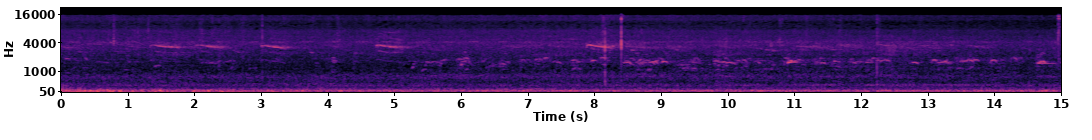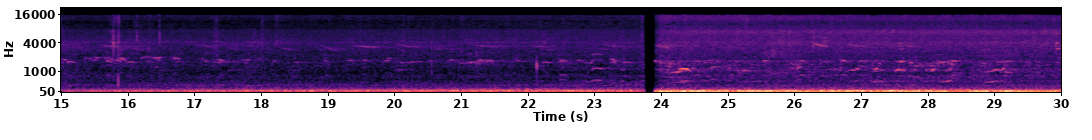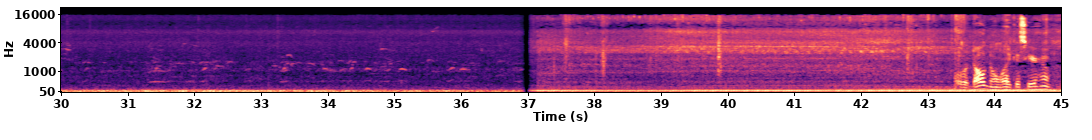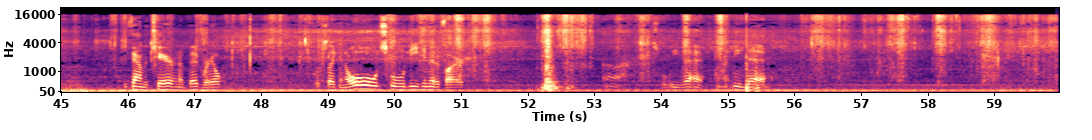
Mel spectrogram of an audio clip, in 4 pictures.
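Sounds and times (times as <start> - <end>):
bird chirps: 0.0 - 36.5, 37.1 - 59.9
geese honking: 4.1 - 59.9
low rumble: 14.7 - 59.9.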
